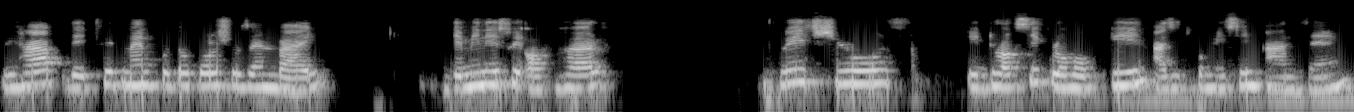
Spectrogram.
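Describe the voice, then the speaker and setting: A somewhat breathy woman with a fairly high pitch speaks slowly and at a very even loudness, with fairly even intonation, long, frequent pauses and audible room echo. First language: French. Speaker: scientist presenter. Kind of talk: conference presentation.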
